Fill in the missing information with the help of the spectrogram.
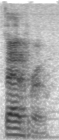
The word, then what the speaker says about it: Favreau: That's directed by Jon Favreau, or however you say his name. – Oh, yeah, Jon Favreau. – Favreau, thank you.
